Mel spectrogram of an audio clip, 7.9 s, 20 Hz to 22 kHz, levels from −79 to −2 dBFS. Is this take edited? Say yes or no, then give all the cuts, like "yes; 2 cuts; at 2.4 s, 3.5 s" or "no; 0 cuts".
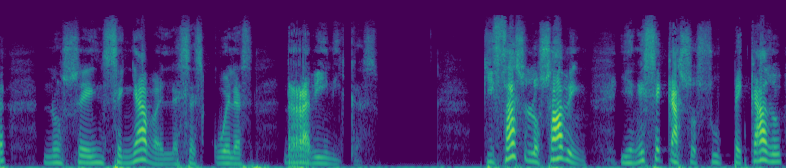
yes; 1 cut; at 4.8 s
